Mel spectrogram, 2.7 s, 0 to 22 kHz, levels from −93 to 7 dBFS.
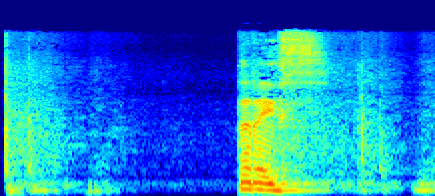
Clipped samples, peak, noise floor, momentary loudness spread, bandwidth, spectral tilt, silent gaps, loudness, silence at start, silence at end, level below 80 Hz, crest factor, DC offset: under 0.1%; -2 dBFS; -62 dBFS; 24 LU; 12.5 kHz; -4 dB/octave; none; -16 LUFS; 0.05 s; 0 s; -58 dBFS; 20 dB; under 0.1%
